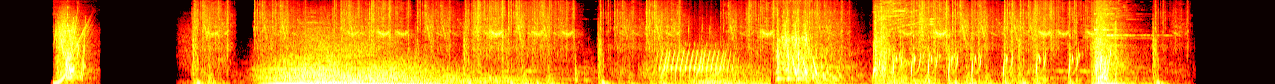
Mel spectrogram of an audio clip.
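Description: Cartoon game sound effects pop and chime in quick bursts.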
